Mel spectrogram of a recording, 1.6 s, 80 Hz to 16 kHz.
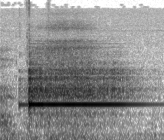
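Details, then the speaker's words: Formac 120 AM/FM CB radio on channel 1 low band, 1 kHz test tone injected at reduced RF input: clean steady tone with little hiss, very sensitive receiver; no further receiver alignment needed. "so actually this is actually really sensitive yeah it's really really really sensitive which is excellent"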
